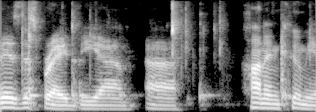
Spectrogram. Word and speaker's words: Hanenkumi: the spray the uh Hanan Kumi I believe is how it's pronounced um let me just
